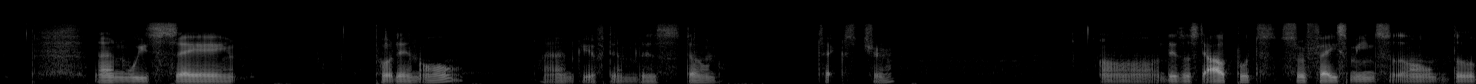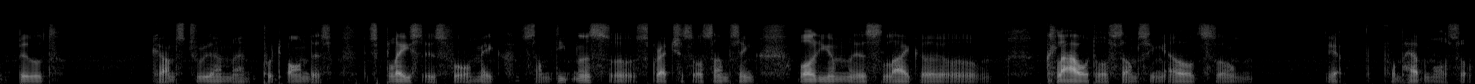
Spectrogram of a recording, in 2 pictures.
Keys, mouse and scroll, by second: 3.9 ctrl+v, 5.1 click, 9.4 click, 10.3-13.8 middle drag, 14.8-16.8 drag, 24.4-25.6 middle drag, 25.7 middle click, 25.8 middle click, 27.1 click, 29.4 click.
